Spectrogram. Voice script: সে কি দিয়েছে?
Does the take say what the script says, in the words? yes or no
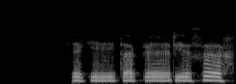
yes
